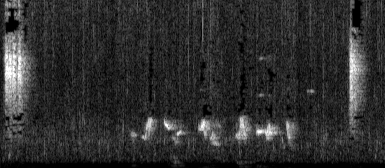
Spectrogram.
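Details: A female robin's lure call for males: a short hiss, then a soft series of chirping, slurred notes with faint low knocks underneath, ending in another brief high hiss.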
